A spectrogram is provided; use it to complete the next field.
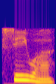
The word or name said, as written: Siwa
